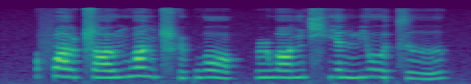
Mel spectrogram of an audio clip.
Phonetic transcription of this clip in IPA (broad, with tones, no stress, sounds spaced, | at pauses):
f ɑ˥˩ ʊ̯ ʈ͡ʂ ɑ˧˥ ʊ̯ n̪ w ɑ˥˩ ŋ ʈ͡ʂʰ ɻ̩˩ p w ɔ˥˩ | ɻ w ɑ˧˥ ŋ t͡ɕʰ j ɛ˧ n m j o˥˩ ʊ̯ t͡s ɹ̩˨˩˦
